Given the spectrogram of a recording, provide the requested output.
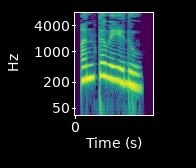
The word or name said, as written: ಅಂತವೆಯ್ದು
